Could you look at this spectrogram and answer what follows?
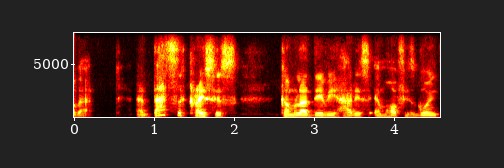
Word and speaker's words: Kamala: Nothing wrong about her name being Kamala, but she doesn't call herself Kamala the way it ought to be pronounced, whether you are a Tamilian or a Sanskrit knowing Indian. It is Kamala.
